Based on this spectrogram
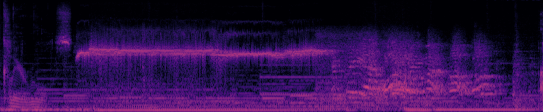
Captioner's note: whistle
